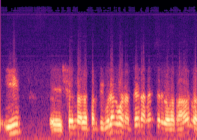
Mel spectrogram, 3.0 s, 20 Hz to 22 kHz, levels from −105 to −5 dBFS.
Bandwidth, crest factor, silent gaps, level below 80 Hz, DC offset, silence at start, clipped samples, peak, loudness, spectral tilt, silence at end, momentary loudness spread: 5 kHz; 12 dB; none; -48 dBFS; under 0.1%; 0 s; under 0.1%; -2 dBFS; -14 LUFS; -8 dB/octave; 0 s; 5 LU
